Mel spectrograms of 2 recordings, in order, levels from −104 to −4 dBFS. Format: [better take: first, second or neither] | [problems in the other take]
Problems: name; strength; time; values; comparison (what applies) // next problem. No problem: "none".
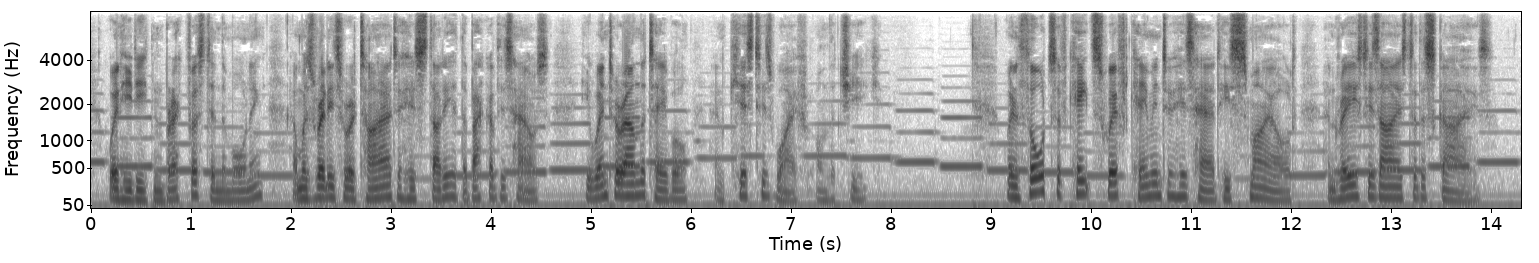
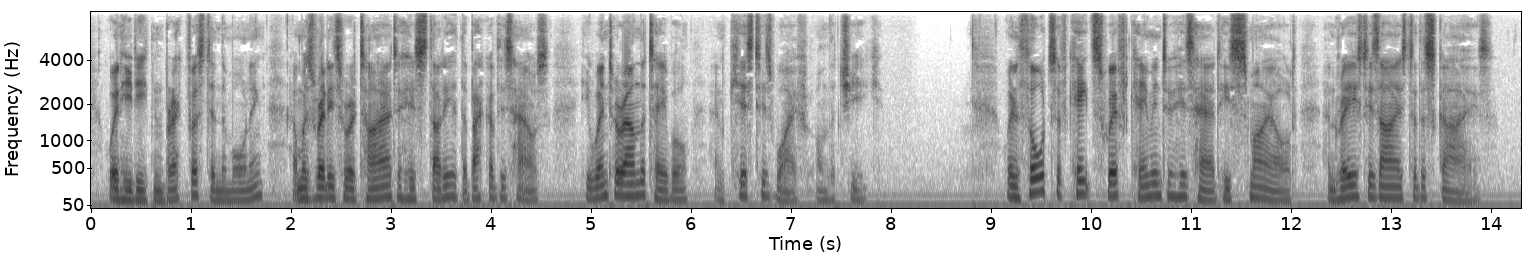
second | background sound (Wind instrument, woodwind instrument); 14 dB below the speech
